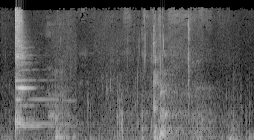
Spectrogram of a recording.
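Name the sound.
wine poured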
